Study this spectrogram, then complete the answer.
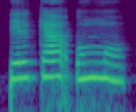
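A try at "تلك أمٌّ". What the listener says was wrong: Ummu atau umun? Umun ya. Jangan ragu-ragu mentanwin kalau tidak ada al.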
